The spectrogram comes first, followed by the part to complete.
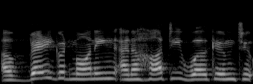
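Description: A woman with an Indian accent, fairly high-pitched, speaking at a fairly quick pace against a quiet background. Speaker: event anchor, master of ceremonies. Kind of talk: live government conference hosting. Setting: PA system, live event hall. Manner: enthusiastic, upbeat. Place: hall. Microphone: podium.

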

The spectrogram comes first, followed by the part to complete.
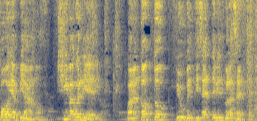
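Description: The voice has a slightly mellow tone and lively intonation at a fairly slow pace. Strong room echo surrounds it. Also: man, fairly high pitch for a man.

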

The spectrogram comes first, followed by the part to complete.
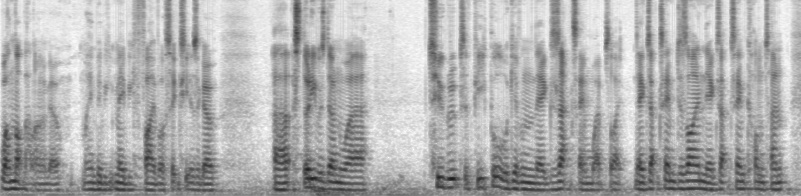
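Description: A man with a northern English accent talks at a fairly quick pace, his fairly low pitch held in fairly even intonation. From northern England. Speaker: web performance consultant; interview guest. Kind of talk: interview. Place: studio. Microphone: studio mic.

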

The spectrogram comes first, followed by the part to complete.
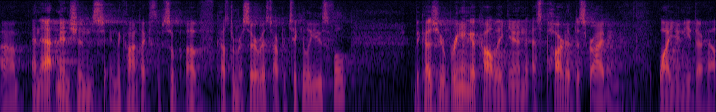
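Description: Speaking at a fairly quick pace, the man uses a plain, everyday voice that sits fairly low in pitch, with ordinary pitch variation. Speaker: conference presenter. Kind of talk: lecture. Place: hall. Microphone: lapel.

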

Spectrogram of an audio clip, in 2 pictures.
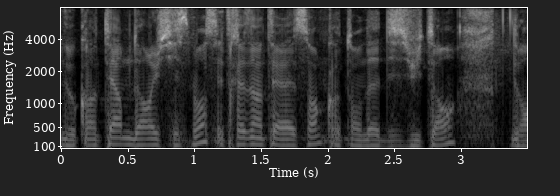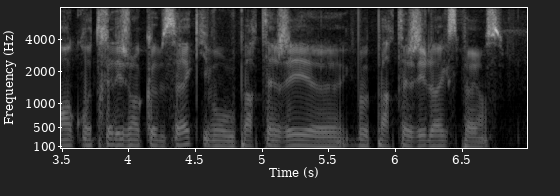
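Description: A man talks at a fairly quick pace. His loudness stays very even and his intonation fairly even. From Normandy, France (Sainte-Marie-du-Mont). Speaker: restaurant and hotel owner. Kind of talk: interview. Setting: at a campsite. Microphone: handheld.

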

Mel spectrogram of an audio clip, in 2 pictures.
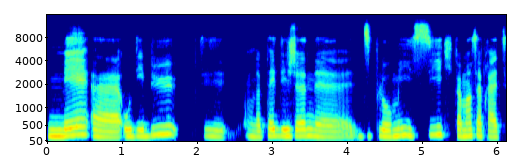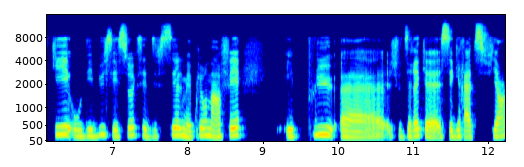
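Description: With a dark, mellow tone at medium pitch, a woman speaks at a very slow pace and fairly even intonation, the sound dry with no echo and the background quiet. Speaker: optometry professor. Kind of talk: panel discussion. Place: office. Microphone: headset.

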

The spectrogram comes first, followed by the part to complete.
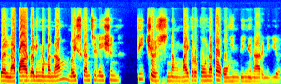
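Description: Recorded with a dry, close sound and no echo, a man talks fairly quickly in a high pitch with fairly even intonation. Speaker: vlogger. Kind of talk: product review. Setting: at home, later outdoors at night. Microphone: cheap wireless lavalier mic, compared with no mic.

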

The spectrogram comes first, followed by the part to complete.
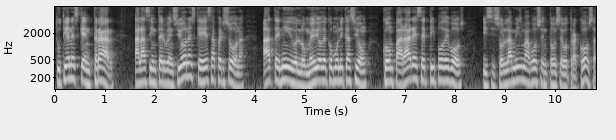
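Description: The man's voice sits fairly high in pitch. He talks at a moderate pace with ordinary pitch variation. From Dominican Republic. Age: 20s. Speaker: lawyer. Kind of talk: radio interview. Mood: firm, defensive denial. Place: studio. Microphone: studio mic.

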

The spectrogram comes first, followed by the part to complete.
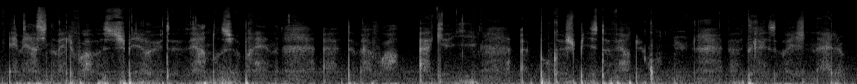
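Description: Whispering and soft-spoken, a woman talks at a moderate pace with long, frequent pauses, the sound dry with no echo despite loud background noise. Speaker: ASMR content creator. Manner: soft close-mic ASMR whisper. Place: shop. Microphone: handheld.

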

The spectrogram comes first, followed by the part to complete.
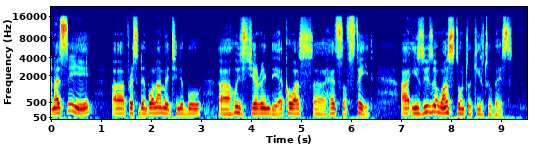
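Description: A man's dark, mellow voice, fairly high in pitch, with ordinary pitch variation and a moderate pace. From Nigeria. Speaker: media consultant and political commentator. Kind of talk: studio panel discussion. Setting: TV studio. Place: studio.

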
